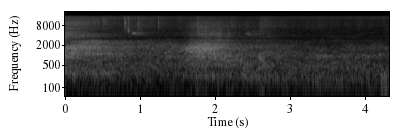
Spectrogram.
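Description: Rushing wind and road noise through an open car window, swelling briefly near the middle.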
